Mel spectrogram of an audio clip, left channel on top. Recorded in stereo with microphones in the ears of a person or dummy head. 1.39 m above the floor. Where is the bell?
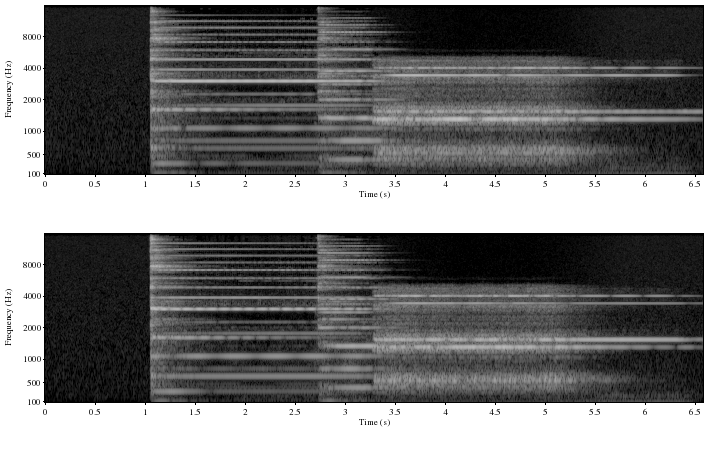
Centre (ahead or behind), 2.5 m.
